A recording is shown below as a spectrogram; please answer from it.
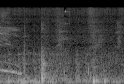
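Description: Soft knocks and thumps of a person doing an egg roll across a thin blanket on a wooden floor, two light knocks about a second apart, opening with a brief falling sound of voice.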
